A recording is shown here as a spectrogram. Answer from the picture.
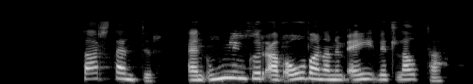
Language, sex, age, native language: Icelandic, female, 30-39, Icelandic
